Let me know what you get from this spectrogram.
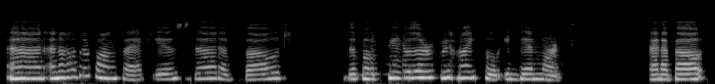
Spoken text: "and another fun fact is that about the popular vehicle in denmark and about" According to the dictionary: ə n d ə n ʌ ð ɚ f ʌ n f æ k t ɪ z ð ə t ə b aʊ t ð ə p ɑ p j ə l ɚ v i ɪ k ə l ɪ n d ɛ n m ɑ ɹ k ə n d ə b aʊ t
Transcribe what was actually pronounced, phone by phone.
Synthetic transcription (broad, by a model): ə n ə n ʌ ð ɚ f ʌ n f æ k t ɪ z ð ə t ə b aʊ t ð ə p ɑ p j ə l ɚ f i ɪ k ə l ɪ n d ɛ n m ɑ ɹ k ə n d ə b aʊ t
